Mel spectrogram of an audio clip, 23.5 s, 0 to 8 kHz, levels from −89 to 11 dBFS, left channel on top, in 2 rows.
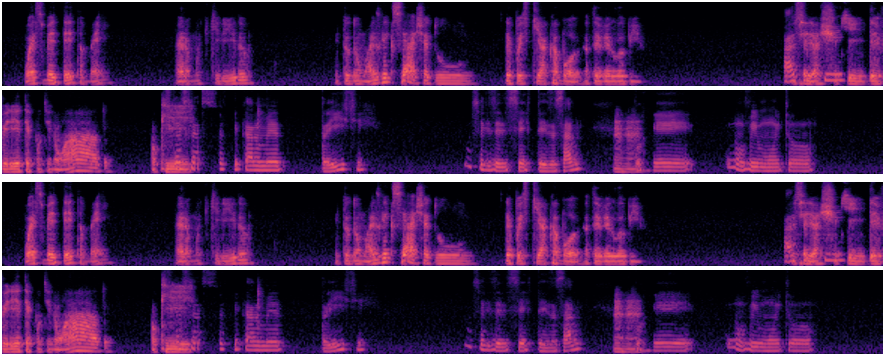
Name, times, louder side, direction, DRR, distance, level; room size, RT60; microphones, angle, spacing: voice 1, 0.3-1.4 2.3-3.3 4.5-6.3 6.7-8.5 10.5-13.2 13.9-14.3 19.9-20.3, right 1 dB, 10° right, 1.0 m, -27 dB
voice 2, 10.4-11.2 13.9-14.4 14.6-15.5 16.0-16.6 17.9-19.5 20.2-21.0 21.4-22.6, left 3 dB, 75° left, 0.7 m, -33 dB
3.5 x 3.0 x 2.8 m
head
